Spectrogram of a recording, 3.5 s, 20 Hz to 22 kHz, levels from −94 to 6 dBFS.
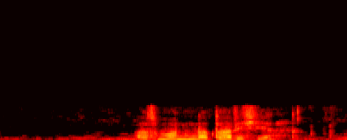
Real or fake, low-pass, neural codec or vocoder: real; 5.4 kHz; none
